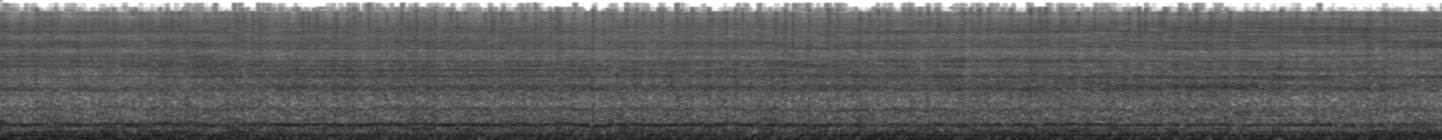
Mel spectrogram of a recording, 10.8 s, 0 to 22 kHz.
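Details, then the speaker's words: LS-swapped Chevy Blazer: loud rough V8 rumble at idle with sharp puffing tick on every firing pulse; exhaust leak, to be fixed. "So, sounds really mean. There is an exhaust leak. I know everybody can hear that. I will fix that."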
